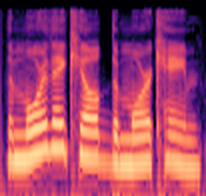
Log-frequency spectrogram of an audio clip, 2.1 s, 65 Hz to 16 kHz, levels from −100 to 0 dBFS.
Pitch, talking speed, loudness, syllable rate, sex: 190 Hz, 205 wpm, -15 LUFS, 4.2 syllables/s, female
